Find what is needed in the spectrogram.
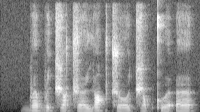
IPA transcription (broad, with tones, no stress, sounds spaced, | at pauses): b əː˥ b ə˥ t͡ɕ ɔ˧ t͡s əː˩˧ j ɔ˥ q t͡s oː˩˧ t͡ɕ ɔ˧˩ b kʷʼ əː˧˩ ʔ əː˥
